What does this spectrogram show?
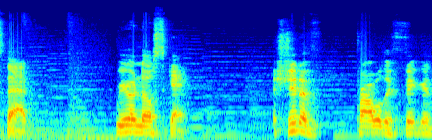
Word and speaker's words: Ryunosuke: But I now know how to pronounce that. Ryunosuke.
